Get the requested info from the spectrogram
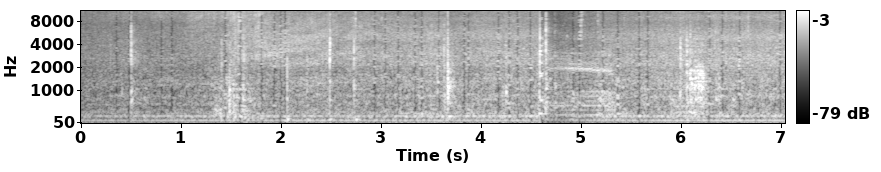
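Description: Sliced white onion sizzling as it goes into hot beef fat in a cast iron skillet, the frying hiss growing louder about a second in. A few sharp clicks come through the sizzle.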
